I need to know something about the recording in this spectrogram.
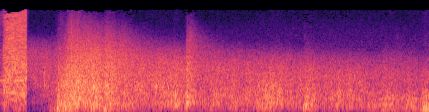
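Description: Thunder: a sharp crack at the start, then a long rolling rumble that builds and slowly fades, with another brief crack about two seconds in.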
